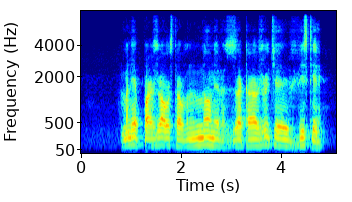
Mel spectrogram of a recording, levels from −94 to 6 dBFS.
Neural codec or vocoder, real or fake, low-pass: codec, 16 kHz, 1 kbps, FunCodec, trained on LibriTTS, 50 frames a second; fake; 7.2 kHz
